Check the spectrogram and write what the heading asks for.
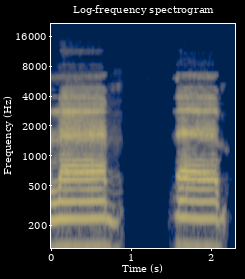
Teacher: জিহ্বার আগাটা সামনের উপরের এক পাশের দাঁতের গোড়ার সঙ্গে লাগিয়ে পড়তে হয়।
